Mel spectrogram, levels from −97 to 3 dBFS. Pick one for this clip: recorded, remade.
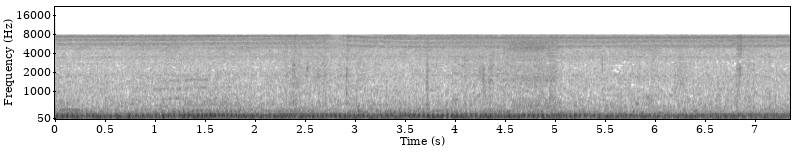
recorded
